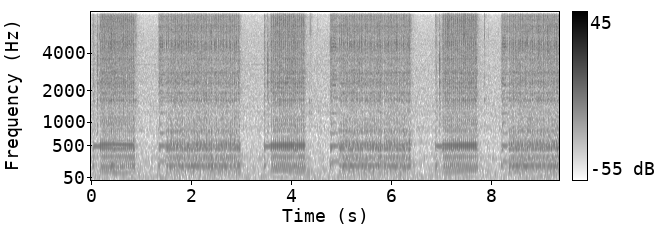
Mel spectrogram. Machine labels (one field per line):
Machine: slide rail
